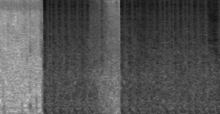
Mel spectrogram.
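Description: In a Counter-Strike match at the Krakow PGL Major, gunfire erupts in two rapid, loud bursts, a short volley followed by a second sustained spray after a brief drop in intensity.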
